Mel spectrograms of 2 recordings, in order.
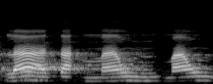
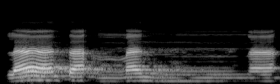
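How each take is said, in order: First: An audible rounded vowel comes before the n. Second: A doubled n follows with no vowel between. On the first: The speaker calls it wrong. "jangan la ta maun maun" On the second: The speaker calls it right. "tapi man manna manna"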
